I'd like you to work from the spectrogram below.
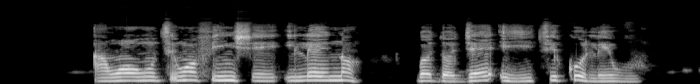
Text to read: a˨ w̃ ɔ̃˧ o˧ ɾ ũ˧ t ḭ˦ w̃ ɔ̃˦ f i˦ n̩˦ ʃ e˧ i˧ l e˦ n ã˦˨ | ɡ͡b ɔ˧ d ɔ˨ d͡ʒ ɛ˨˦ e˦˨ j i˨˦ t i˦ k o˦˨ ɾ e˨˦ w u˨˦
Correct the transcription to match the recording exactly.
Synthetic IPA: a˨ w̃ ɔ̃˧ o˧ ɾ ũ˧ t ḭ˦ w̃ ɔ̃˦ f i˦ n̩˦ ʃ e˧ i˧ l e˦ n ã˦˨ | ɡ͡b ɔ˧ d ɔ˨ d͡ʒ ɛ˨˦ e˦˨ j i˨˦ t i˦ k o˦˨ l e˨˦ w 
